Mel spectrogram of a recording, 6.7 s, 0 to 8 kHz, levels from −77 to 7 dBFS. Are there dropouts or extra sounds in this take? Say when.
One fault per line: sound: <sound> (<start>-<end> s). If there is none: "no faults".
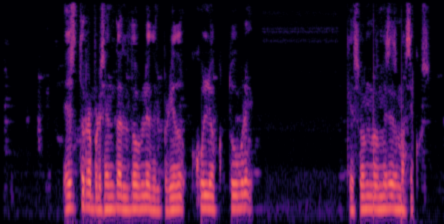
no faults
